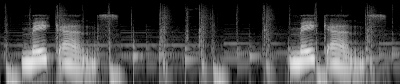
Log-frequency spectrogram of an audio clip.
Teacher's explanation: In fast speech, we link the ending sound in make with the initial e in end.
